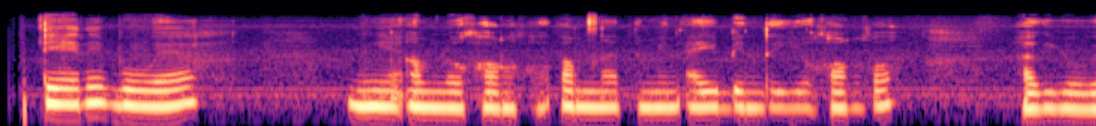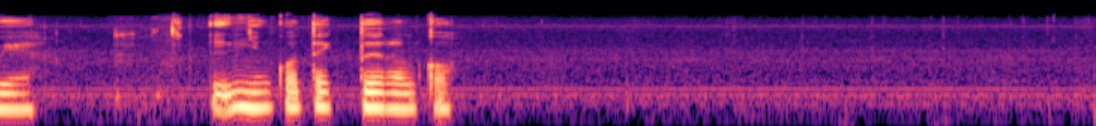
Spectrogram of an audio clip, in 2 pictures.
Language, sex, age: Wolof, female, 18-24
